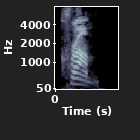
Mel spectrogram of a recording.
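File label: "crumb", American English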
